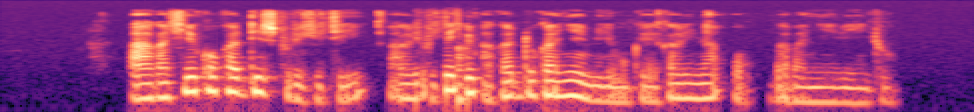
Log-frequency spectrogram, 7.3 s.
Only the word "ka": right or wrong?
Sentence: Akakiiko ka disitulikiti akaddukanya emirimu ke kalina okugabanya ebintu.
right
